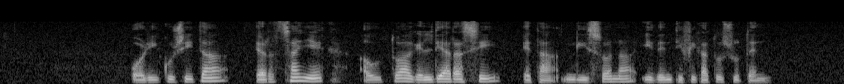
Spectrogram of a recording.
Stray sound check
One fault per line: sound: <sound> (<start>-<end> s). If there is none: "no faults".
no faults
